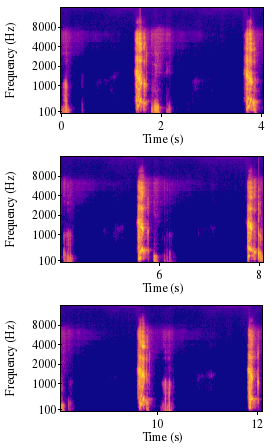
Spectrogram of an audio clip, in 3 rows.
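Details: Intractable hiccups since December 2015 after surgery with nerve damage (pudendal, phrenic, vagus): sharp, abrupt gasping hiccups, each followed by a short throaty sound, about every two seconds.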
